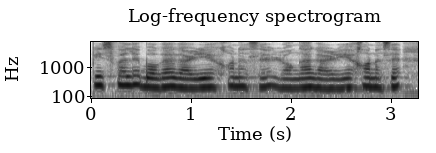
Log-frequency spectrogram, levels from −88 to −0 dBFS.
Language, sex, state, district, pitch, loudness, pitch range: Assamese, female, Assam, Kamrup Metropolitan, 220 Hz, -15 LUFS, 210-230 Hz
